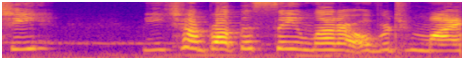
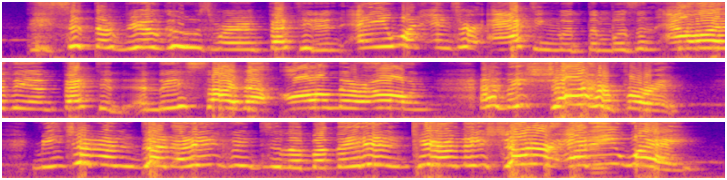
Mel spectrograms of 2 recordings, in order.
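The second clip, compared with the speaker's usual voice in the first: raised, impassioned, much more emotional outburst; 4 semitones higher, 7 dB louder than usual. Retrying a character's line while reading aloud: much more emotional. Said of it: "much more emotional".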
